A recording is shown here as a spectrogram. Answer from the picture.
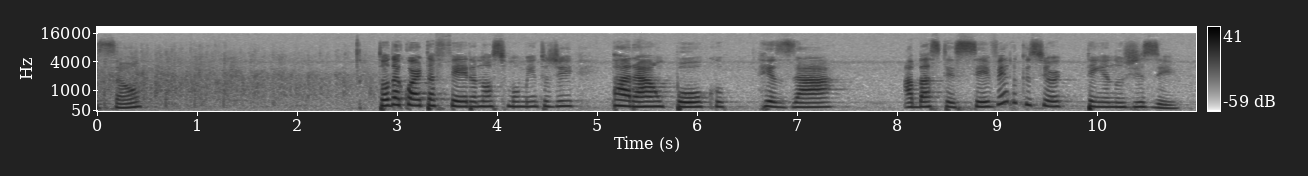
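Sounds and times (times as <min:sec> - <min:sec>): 
speech: 0:00.0 - 0:00.6, 0:02.8 - 0:07.4, 0:08.1 - 0:10.9
applause: 0:00.0 - 0:03.1.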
